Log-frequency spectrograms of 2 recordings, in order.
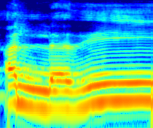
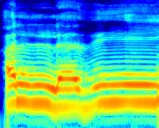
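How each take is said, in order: The two takes are said the same way.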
